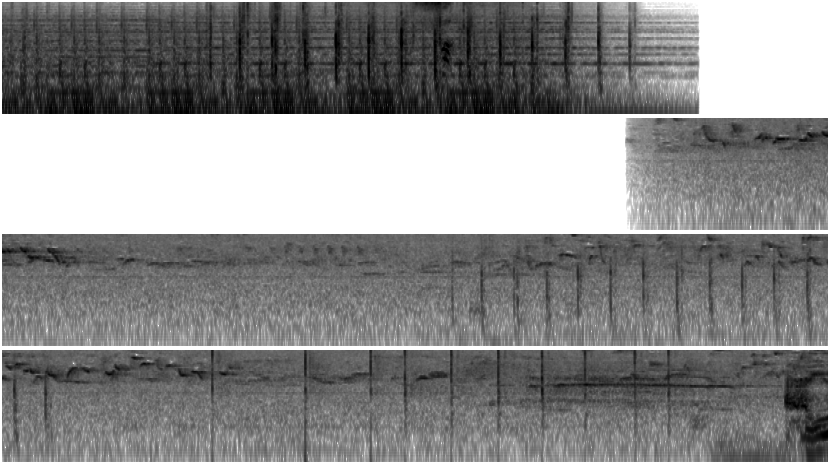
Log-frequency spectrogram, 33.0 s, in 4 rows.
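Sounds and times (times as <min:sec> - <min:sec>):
small birds chirping: 0:14.6 - 0:33.0.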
